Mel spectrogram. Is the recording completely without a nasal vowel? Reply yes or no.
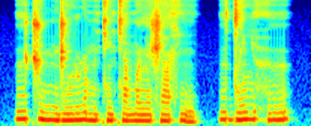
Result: no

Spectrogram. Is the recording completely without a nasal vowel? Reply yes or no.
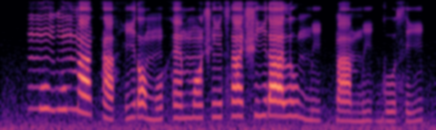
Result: no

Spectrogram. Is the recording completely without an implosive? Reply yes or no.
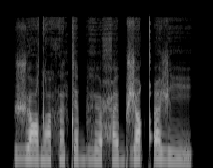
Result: yes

